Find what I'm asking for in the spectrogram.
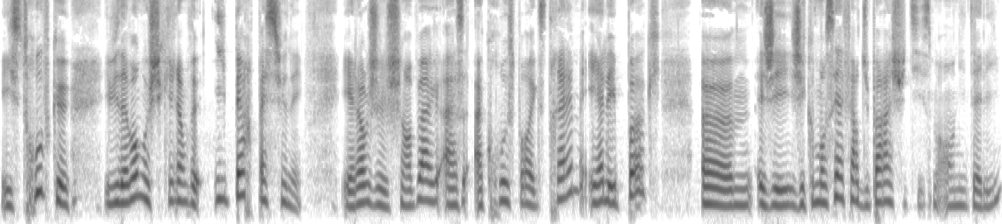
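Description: The recording is very clean, with a silent background and a dry, close sound with no echo. A woman speaks at a medium pitch and a moderate pace in an animated tone. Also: lively intonation. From France, Paris suburbs, partly Africa. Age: young. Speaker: entrepreneur. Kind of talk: interview.

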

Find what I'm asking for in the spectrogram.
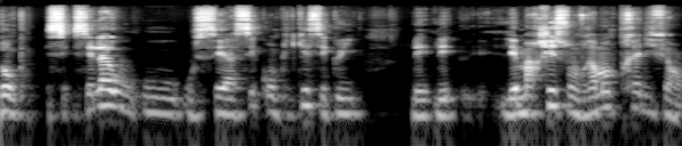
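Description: A man talks somewhat slowly in a rather high register, his pitch shifting in a normal way. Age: 40s. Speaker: consultancy co-founder and economist. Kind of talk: interview. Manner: halting, many repetitions and fillers.

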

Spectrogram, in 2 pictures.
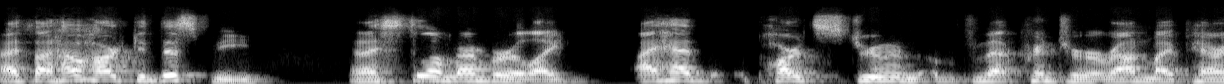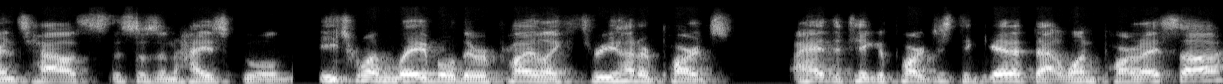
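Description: With an American accent, a man speaks fairly quickly in a fairly high, somewhat breathy voice with ordinary pitch variation. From California. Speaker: drone company co-founder and engineer. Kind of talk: casual interview.

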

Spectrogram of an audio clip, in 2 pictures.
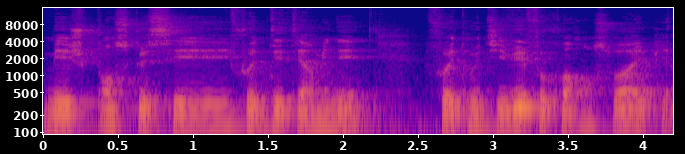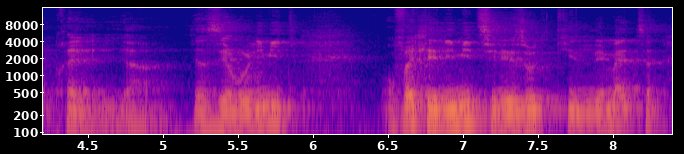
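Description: Delivered at a very fast pace, the voice has a dark, mellow tone and fairly even intonation, with audible room echo. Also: man, medium pitch for a man. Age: 30s. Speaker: entrepreneur. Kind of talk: interview. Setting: in his agency's office.

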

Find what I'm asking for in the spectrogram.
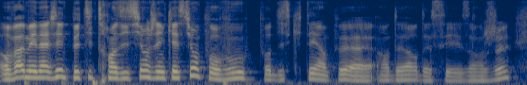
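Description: With a slight Quebec accent, a man talks at a moderate pace. His intonation is lively. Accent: slight Quebec tinge on French. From Lille, northern France. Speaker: podcast host. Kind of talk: casual chat. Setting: remote recording.

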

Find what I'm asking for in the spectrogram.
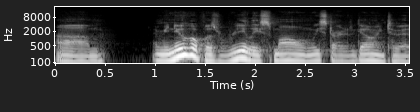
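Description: On a very clean recording with a silent background, a man with an American accent and a plain, everyday voice speaks at a moderate pace and medium pitch. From Illinois, Effingham area. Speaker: church member sharing testimony. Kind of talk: testimony. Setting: studio.

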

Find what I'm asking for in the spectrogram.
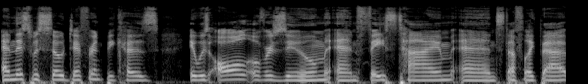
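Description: A woman with a bright, sharp tone speaks at a very slow pace in a monotone, flat way, recorded very cleanly over a silent background. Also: medium pitch for a woman, very even loudness. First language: English (speaking French). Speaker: singer-songwriter. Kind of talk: interview. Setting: studio.

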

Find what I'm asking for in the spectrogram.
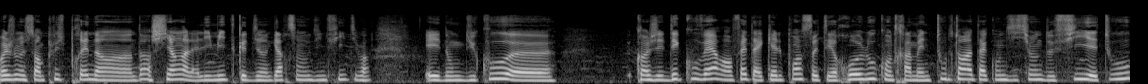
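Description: The woman's pitch sits in the medium range. She speaks at a moderate pace with fairly even intonation. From France, Avignon. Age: 20s. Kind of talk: casual chat.

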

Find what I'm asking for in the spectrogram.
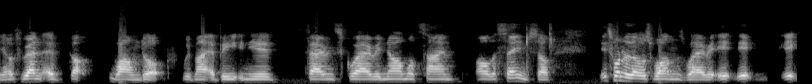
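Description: The man speaks at a fairly quick pace. His intonation stays monotone and flat. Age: 30s. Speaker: football fan podcaster. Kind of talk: casual chat.

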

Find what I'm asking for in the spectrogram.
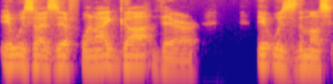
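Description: A man with a normal speaking voice talks at a moderate pace with a medium pitch. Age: 60s. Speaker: high-altitude cameraman and mountaineer. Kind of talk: interview.

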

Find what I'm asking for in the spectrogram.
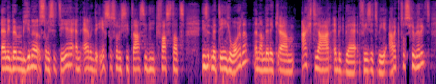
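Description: A woman's fairly low voice with a Kempen accent. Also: ordinary pitch variation, fairly quick pace. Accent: Flemish (Kempen) Dutch. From Flanders, Belgium (Noorderkempen). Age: 30s. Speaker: business coach. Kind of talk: casual interview.

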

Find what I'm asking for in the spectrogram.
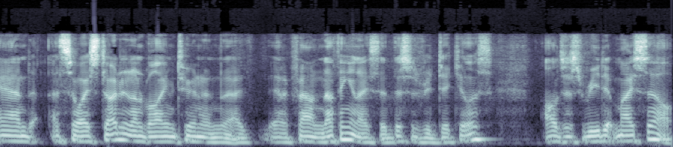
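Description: A man with a very deep, low pitch talks at a moderate pace in a Californian accent, his pitch varying in an ordinary way. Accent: Californian American. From US West Coast (Fresno, California). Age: 70s. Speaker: composer. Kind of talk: interview.

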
